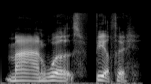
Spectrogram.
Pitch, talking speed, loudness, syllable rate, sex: 170 Hz, 120 wpm, -19 LUFS, 3.5 syllables/s, female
